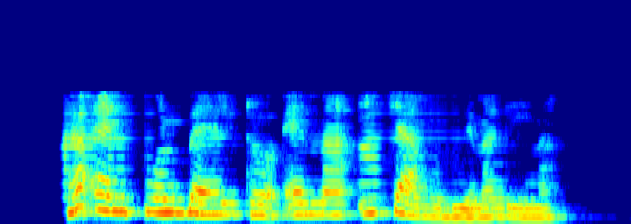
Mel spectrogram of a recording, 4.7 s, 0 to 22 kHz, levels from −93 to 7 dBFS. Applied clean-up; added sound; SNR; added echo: neural mask model DeepFilterNet 3.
